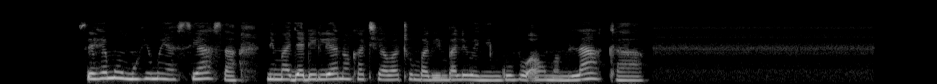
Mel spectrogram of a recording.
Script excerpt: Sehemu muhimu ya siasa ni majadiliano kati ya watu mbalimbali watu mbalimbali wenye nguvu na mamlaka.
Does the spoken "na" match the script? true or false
false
